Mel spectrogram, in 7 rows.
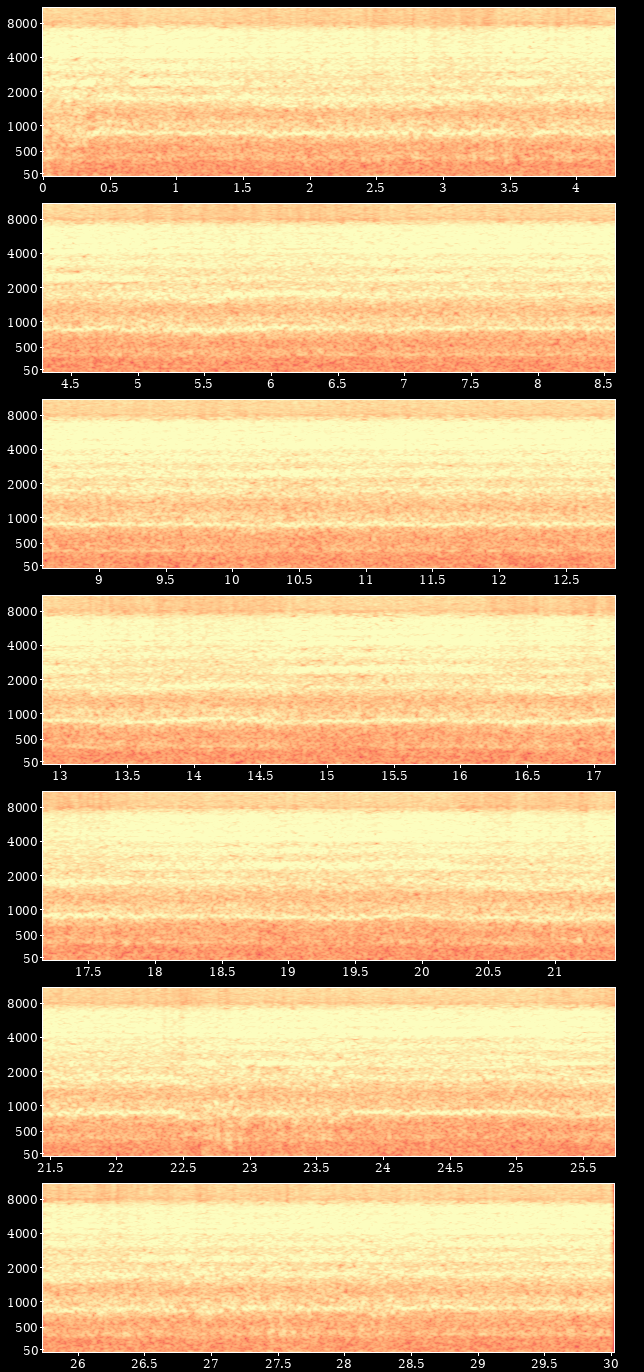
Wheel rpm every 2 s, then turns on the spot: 220, 220, 230, 230, 240, 230, 230, 220, 220, 230, 210, 210, 210, 220, 240.
none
